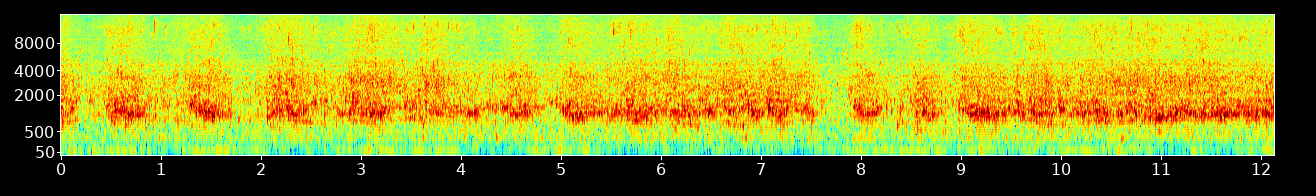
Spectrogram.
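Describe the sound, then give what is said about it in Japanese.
Water poured to rinse someone's feet, a steady bright splashing hiss that runs continuously at an even level throughout, with slight rises and dips. “足を流しますね。”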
